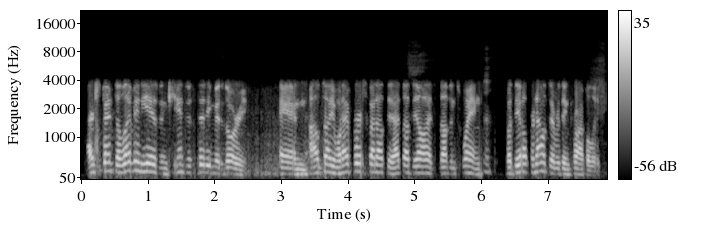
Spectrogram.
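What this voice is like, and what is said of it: Boston accent, like Matt Damon. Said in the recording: “I hear an accent. Where are you from? ... I'm from Boston, man. ... You sound like Matt Damon. ... you do have that Matt Damon thing.”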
